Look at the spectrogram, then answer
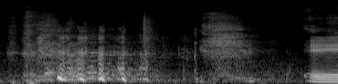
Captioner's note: laughs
